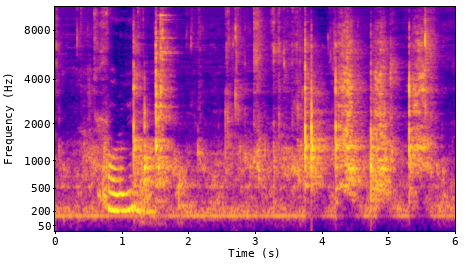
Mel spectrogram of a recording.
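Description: Utensils scraping and clinking on plates and a beef marrow bone during eating, with a run of sharp clinks from about four to five and a half seconds in. A short hummed "mm" comes about a second in.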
